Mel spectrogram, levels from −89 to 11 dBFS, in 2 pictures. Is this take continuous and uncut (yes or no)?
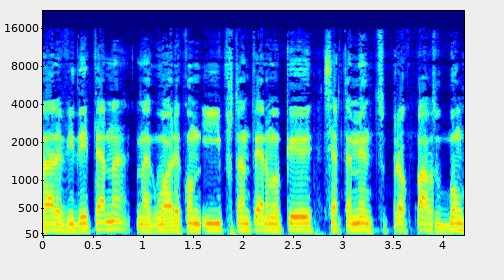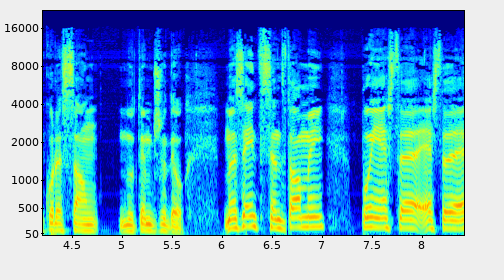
no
